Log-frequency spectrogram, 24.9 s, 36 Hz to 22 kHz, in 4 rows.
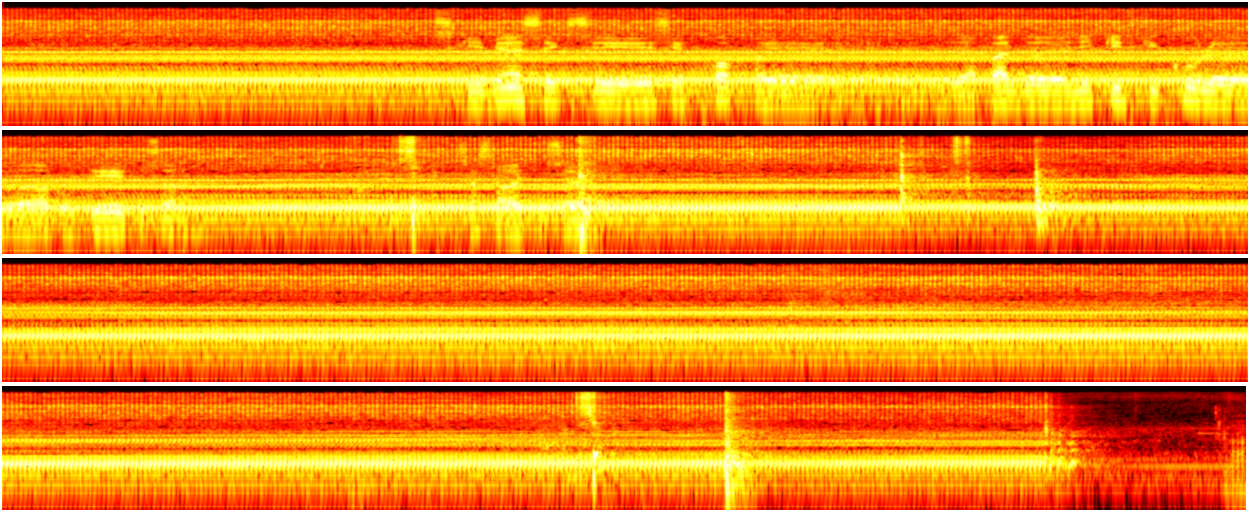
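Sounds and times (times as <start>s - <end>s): vacuum pump humming: 0.0s - 24.7s.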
